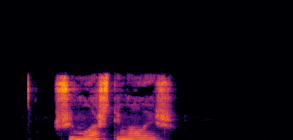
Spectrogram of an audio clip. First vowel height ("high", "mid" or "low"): high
